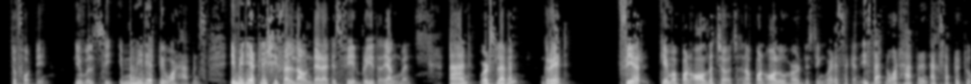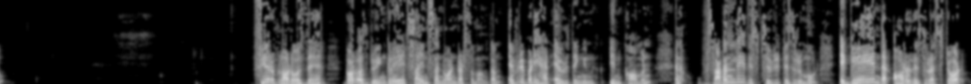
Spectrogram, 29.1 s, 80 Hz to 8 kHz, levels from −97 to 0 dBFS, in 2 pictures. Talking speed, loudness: 160 wpm, -23 LUFS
